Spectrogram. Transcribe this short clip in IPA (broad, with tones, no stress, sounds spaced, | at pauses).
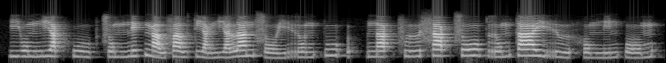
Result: j o˧ m ŋ i˧ a̯ kʰ w uː˨˩ k̚ s o˧ m n e˦˥ k̚ ŋ a˩˦ w f a˧ w t i˨˩ a̯ ŋ i˩˦ a̯ l a˥˩ n s oː˩˦ j r o˦˥ n p u˥˩ ʔ | n a˦˥ k̚ f ɯː˦˥ s a˥˩ k̚ s oː˥˩ p r o˦˥ m t aː˥˩ j r ɯː˨˩ h o˧ m n i˦˥ n p o˦˥ m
